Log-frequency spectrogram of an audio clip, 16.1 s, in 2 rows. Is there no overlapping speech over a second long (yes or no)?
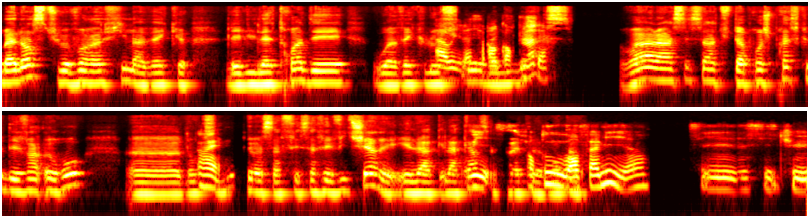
no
